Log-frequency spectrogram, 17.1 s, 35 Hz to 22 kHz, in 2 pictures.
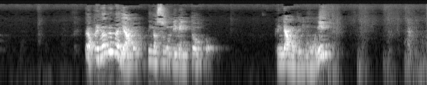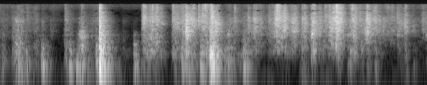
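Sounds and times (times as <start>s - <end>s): knocks and bumps in a cupboard: 8.8s - 10.9s.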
